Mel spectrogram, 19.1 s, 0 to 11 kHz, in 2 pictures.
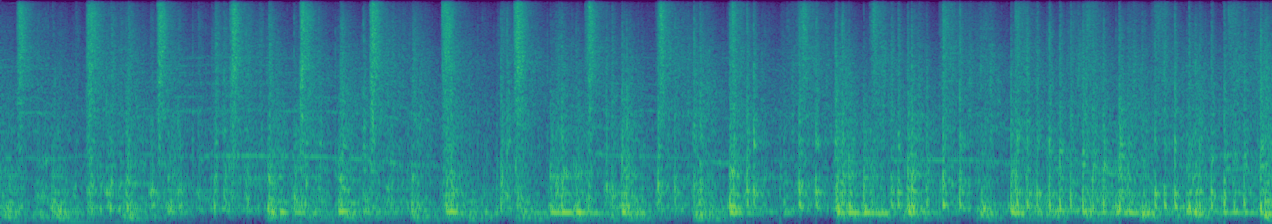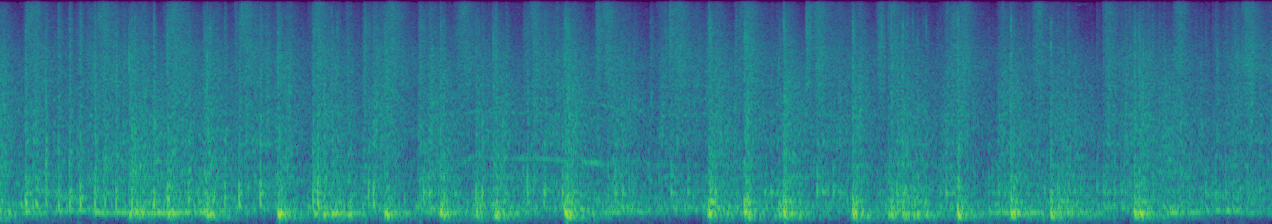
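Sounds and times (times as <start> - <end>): lower drum beats: 0.0 - 19.0
snare drums playing cadence: 0.0 - 19.0.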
